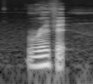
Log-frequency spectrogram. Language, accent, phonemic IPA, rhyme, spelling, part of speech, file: English, US, /ˈɹɪvət/, -ɪvət, rivet, noun / verb, En-us-rivet.ogg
